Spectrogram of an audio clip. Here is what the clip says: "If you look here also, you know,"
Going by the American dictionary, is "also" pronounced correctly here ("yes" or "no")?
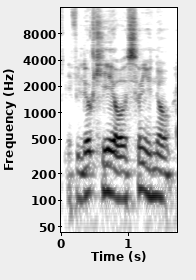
no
